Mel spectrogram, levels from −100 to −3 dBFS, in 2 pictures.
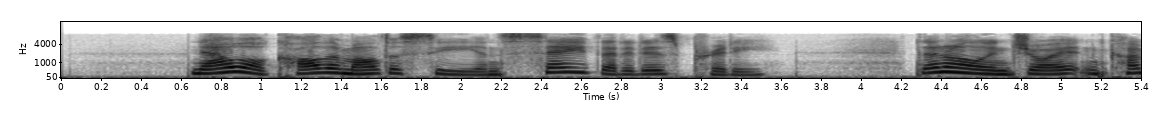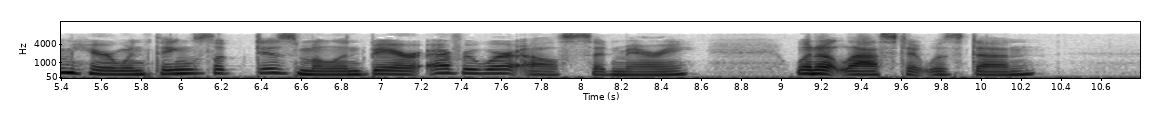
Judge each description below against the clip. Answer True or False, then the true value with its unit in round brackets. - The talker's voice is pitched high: True (205 Hz)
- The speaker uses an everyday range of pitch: True (5.0 semitones)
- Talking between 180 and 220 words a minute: True (200 wpm)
